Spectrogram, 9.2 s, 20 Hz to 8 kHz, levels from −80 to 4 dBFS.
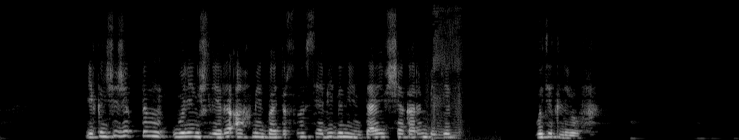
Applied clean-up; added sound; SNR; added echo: neural separator model SepFormer DNS4.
